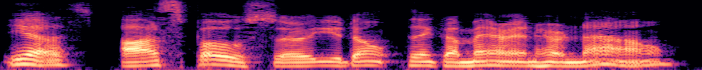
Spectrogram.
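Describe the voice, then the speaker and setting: A man's voice: medium pitch, unhurried, vocal fry, highs cut off, voice pushed up. A man voicing a coarse, emotional condemned criminal and father in an audiobook, with a growling, rustic working-class English accent. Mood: pleading. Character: coarse condemned male criminal, gruff, grateful, remorseful father.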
